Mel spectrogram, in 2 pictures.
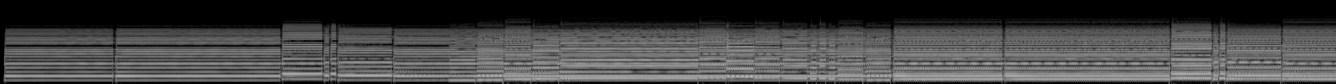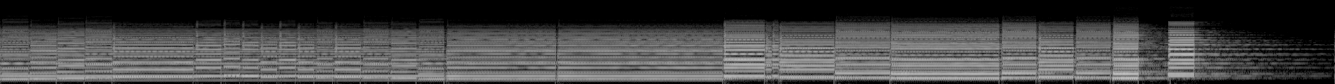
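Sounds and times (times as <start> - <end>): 
saxophone duet: 0.0 - 26.7.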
